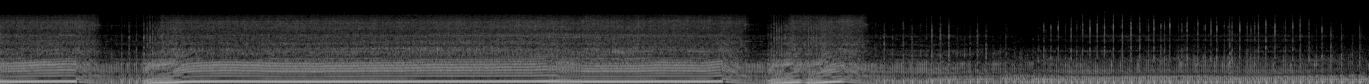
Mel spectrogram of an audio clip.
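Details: Troy-Bilt 20-inch chainsaw, bought new, after carburetor adjustment: strong steady high tone that dips cleanly into the cut and recovers fast; crisp, even running, cuts better than ever, owner thinks a bit more RPM is possible; normal running under load.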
